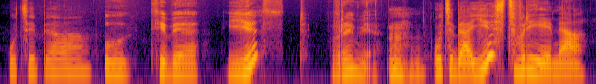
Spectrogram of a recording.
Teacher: Only есть is pronounced at the pitch of the highest pitch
